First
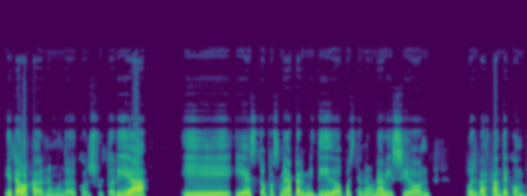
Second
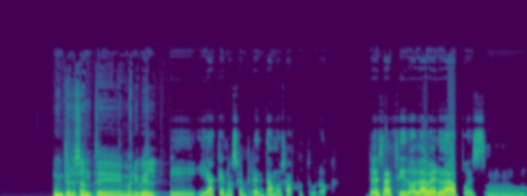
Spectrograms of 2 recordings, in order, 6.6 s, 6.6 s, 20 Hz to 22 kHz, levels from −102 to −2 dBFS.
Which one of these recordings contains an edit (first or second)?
second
